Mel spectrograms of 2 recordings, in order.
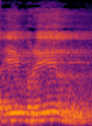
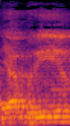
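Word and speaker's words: جبريل: Dia memusuhi malaikatnya Allah wa rusulihi dan kepada utusan-utusan Allah wa jibrilan dan kepada Jibril. Bikasil jimi bacanya dengan dikasrahkan jimnya wa fathiha dan difathahkan jimnya. Bisa Jibril bacanya, bisa Jabril bacanya.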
